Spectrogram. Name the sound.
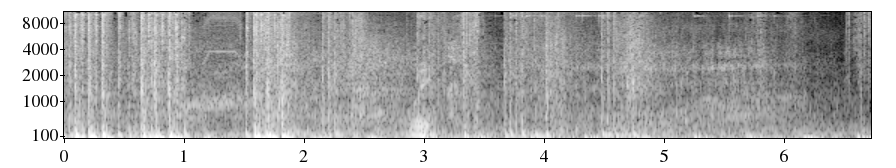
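video game gunfire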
